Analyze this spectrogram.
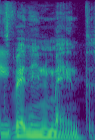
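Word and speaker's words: S'at ven in ment: Sì, vi faccio ascoltare adesso un brano di un album che si chiama Sat Ven in Ment, e non so se lo so pronunciare bene, perché Sat Ven in Ment, sì. – Sì, è in modena, in sassolese anzi, ed è un album del 1978.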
